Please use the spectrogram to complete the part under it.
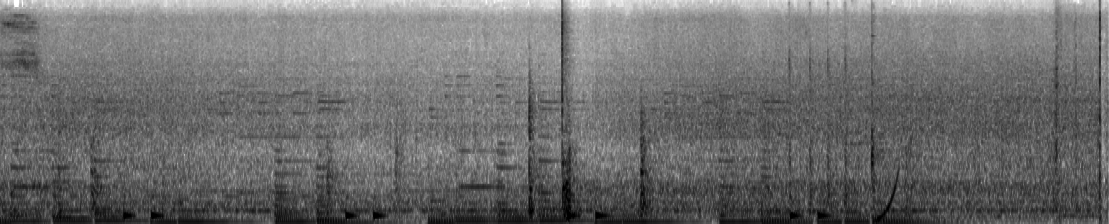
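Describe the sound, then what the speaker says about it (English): Jerk steak sears in a hot pan for a Caribbean dinner, giving a steady, loud sizzle with scattered pops and crackles throughout, no talking. "Pan searing so that the meat is brown."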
